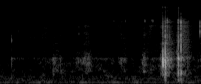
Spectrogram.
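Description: Near quiet, then a quick run of three or four sharp crunching clicks near the end, from a plastic tub of diced carrots being handled.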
